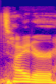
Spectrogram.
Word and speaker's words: Titor: I don't know how you want to pronounce that. It's T I T O R. Uh, John and well, if not, claimed, t- what if not tighter?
